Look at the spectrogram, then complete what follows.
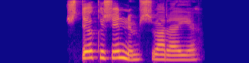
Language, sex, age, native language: Icelandic, female, 10, Icelandic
